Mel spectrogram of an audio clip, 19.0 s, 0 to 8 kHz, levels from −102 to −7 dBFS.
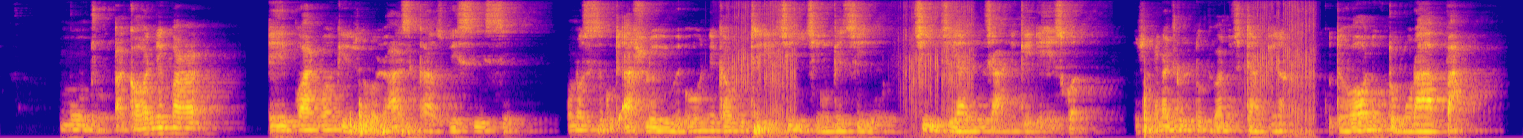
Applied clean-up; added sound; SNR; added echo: none; Tearing; 13 dB; reverberation time 0.8 s.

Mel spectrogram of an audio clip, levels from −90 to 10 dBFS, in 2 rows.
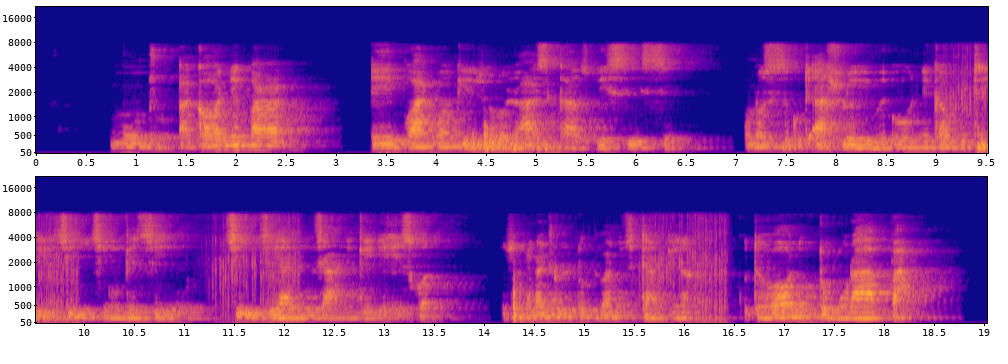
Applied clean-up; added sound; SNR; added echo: neural separator model SepFormer DNS4.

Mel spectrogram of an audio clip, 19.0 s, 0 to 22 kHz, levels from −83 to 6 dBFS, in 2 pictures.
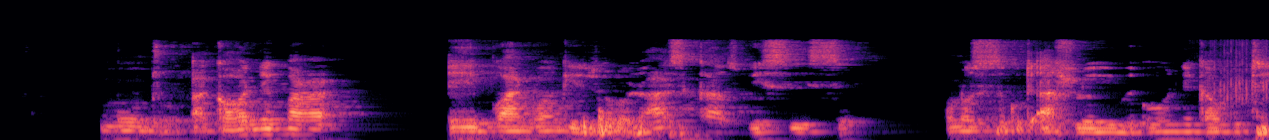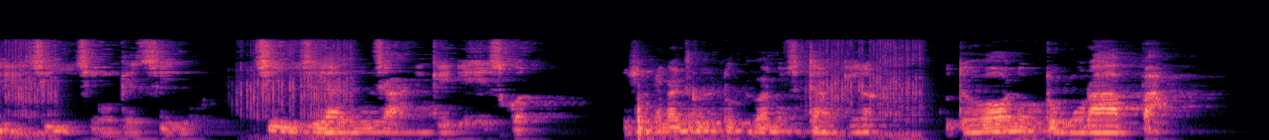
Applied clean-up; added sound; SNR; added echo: classical method WPE with log-MMSE.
